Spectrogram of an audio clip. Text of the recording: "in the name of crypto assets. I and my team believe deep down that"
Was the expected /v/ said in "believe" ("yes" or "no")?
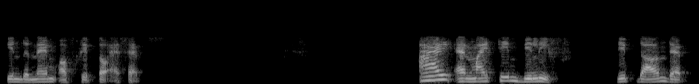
no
